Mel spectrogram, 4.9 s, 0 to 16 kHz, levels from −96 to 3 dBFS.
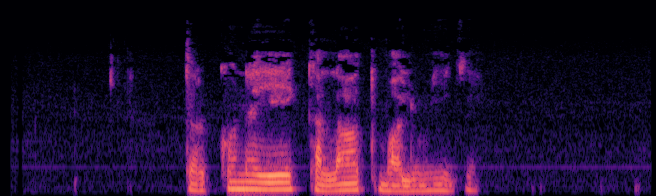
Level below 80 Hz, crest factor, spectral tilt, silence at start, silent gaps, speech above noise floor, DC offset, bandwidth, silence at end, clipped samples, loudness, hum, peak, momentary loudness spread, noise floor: -56 dBFS; 18 dB; -8.5 dB/octave; 1.4 s; none; 46 dB; under 0.1%; 7.2 kHz; 1.35 s; under 0.1%; -25 LUFS; none; -10 dBFS; 15 LU; -70 dBFS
